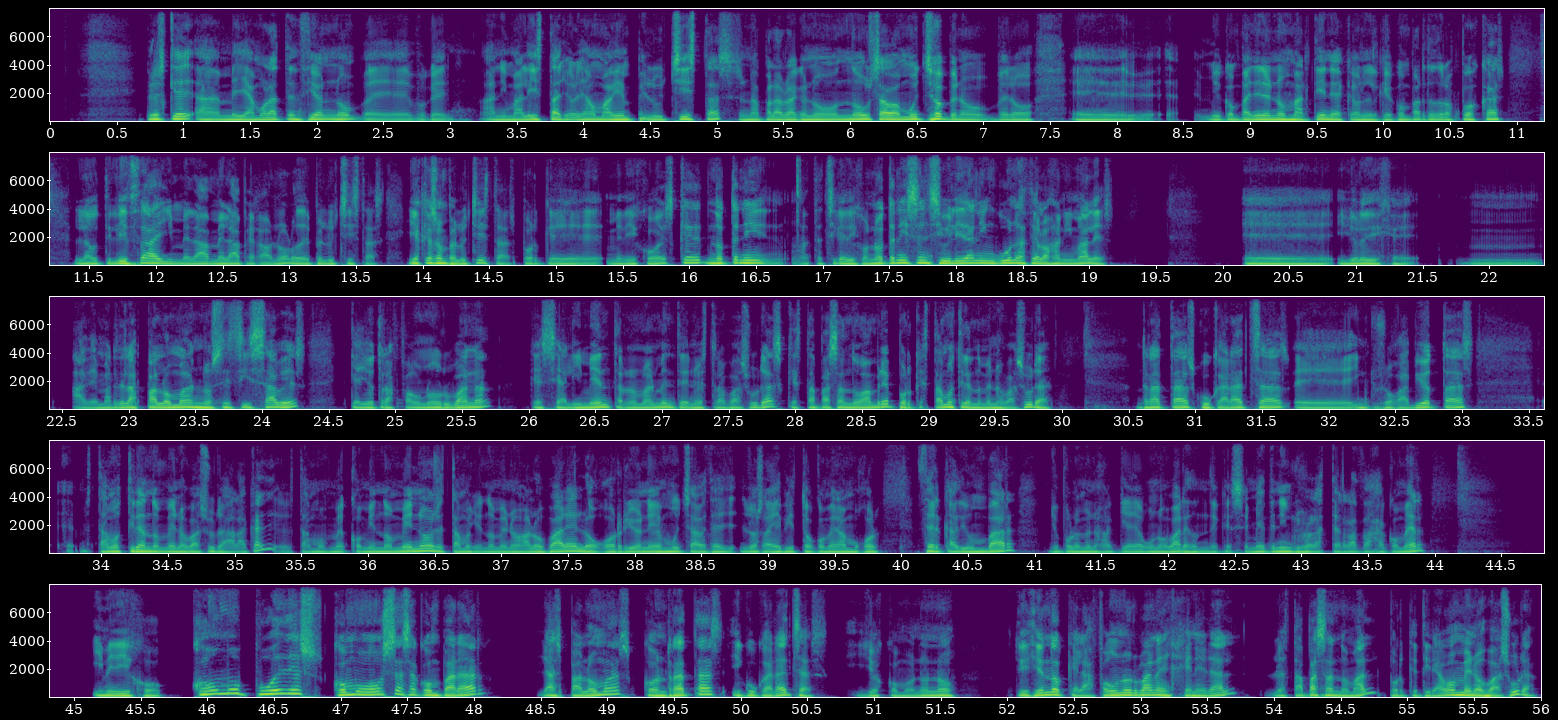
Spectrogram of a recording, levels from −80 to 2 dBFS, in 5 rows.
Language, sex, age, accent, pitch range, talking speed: Spanish, male, 20-39, Spanish, 125-150 Hz, 210 wpm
